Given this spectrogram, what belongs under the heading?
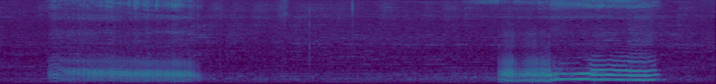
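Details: A sleeping fat cat snoring: two rough, whistling snoring breaths, the second ending in a squeaky tone.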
